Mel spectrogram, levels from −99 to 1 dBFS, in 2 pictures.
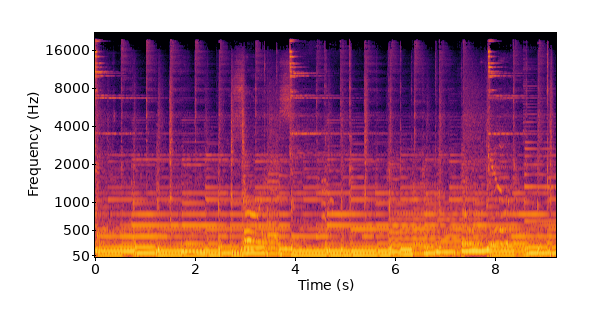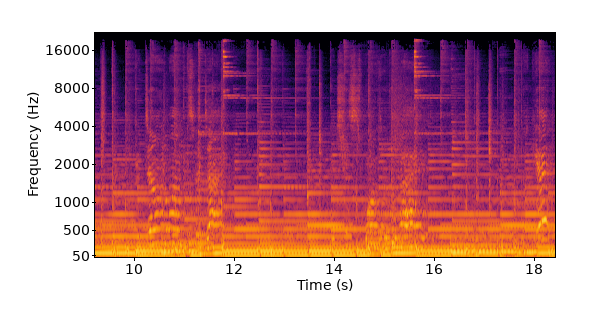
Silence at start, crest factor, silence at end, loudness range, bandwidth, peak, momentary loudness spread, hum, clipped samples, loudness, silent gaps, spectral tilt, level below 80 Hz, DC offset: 0 s; 14 dB; 0 s; 1 LU; 19.5 kHz; -2 dBFS; 3 LU; none; under 0.1%; -16 LUFS; none; -7.5 dB/octave; -22 dBFS; under 0.1%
